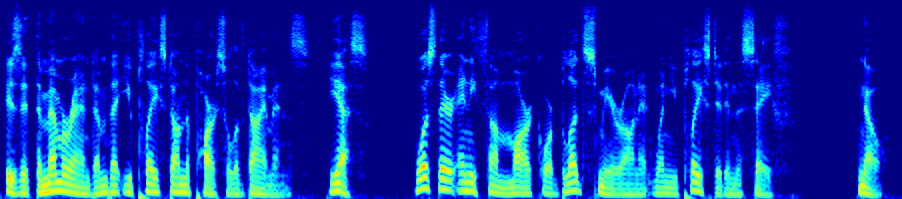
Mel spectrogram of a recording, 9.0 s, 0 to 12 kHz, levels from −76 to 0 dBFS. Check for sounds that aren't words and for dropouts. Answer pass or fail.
pass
